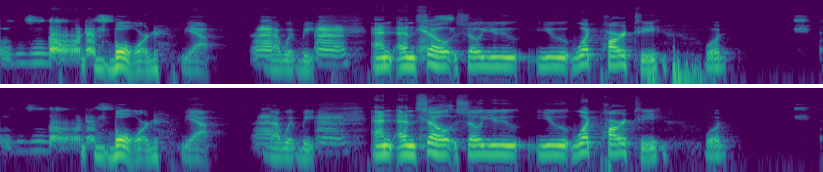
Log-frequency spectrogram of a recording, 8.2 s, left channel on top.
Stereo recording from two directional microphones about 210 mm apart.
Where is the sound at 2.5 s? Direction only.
50° left (ahead or behind).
